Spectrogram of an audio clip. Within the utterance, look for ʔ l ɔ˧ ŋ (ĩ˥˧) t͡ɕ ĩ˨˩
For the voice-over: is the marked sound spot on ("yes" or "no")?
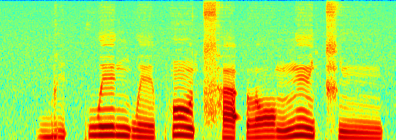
no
